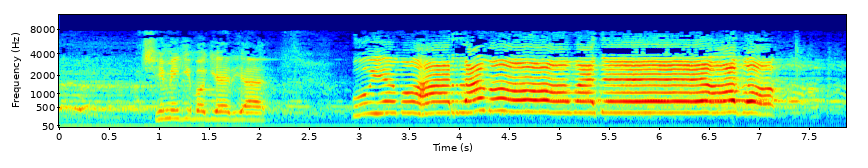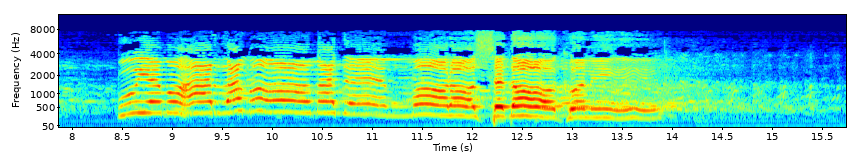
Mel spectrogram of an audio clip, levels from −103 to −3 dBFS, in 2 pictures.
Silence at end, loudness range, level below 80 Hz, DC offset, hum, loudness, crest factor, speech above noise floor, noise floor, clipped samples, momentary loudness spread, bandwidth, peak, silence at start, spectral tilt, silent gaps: 1.5 s; 9 LU; -66 dBFS; under 0.1%; 50 Hz at -70 dBFS; -17 LUFS; 18 dB; 33 dB; -51 dBFS; under 0.1%; 19 LU; 8 kHz; 0 dBFS; 0 s; -2 dB/octave; none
